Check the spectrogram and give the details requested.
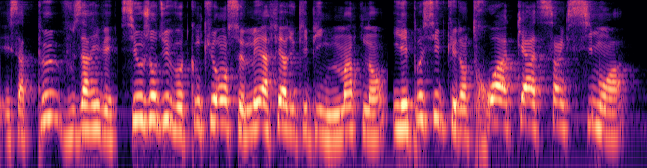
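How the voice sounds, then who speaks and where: A young man giving a scripted sales pitch to camera, assertive and punchy, often tagging his sentences with quick check-ins. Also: a little mellow. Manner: assertive, punchy, frequent tag questions. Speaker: marketing consultant.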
